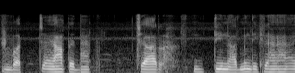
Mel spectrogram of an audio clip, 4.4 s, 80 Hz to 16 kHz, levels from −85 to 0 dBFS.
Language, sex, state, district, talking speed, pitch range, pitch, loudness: Hindi, male, Jharkhand, Garhwa, 150 wpm, 130-140 Hz, 135 Hz, -19 LUFS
